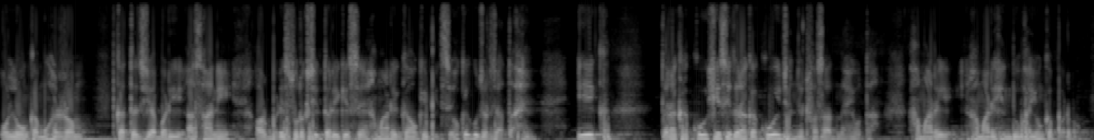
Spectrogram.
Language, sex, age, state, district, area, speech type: Hindi, male, 30-45, Bihar, Samastipur, urban, spontaneous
